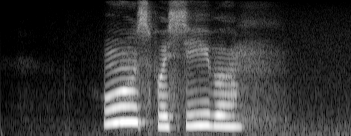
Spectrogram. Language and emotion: Russian, sad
